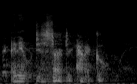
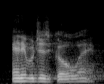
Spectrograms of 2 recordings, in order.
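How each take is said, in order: First: Fast, voiceless whisper of a lost voice; whispered demo of a voice gone. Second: Said in the usual way. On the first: Shown as a demonstration. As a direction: let it all fade to breath. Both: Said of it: "sound like this".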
